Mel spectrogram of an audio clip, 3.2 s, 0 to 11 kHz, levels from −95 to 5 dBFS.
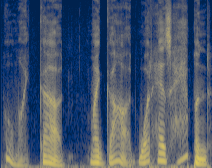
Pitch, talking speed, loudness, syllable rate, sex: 120 Hz, 150 wpm, -20 LUFS, 4.0 syllables/s, male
